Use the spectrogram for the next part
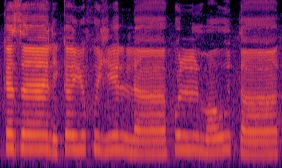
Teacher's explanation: اللہ کے نام سے پہلے زیر آ گئی ہے تو اس لیے یہاں پر اللہ کا نام باریک عطا کیا جاتا ہے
